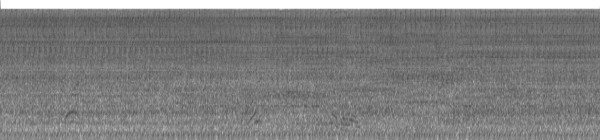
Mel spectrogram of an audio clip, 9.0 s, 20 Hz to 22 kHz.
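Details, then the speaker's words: Harley WL 45ci flathead V-twin, 1939-40 3-speed, 16" star hub drum brake: loud continuous roar near full throttle with brake buried, no stumbling; took the load, normal running, after fixing a bad fender ground. "yeah yeah that was about almost full throttle there the brake on yep had the brake buried in still Full Throttle till it it loaded up took the load so yeah a good sign"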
